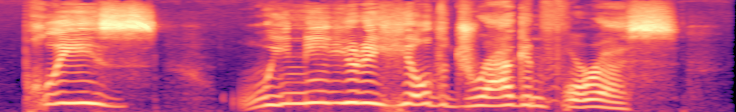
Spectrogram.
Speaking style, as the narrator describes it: Aang pleaded

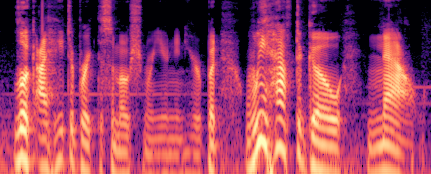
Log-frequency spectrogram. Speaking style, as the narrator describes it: I yelled out

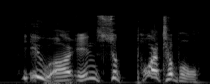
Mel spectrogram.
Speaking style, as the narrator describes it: cried the duke

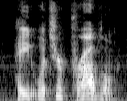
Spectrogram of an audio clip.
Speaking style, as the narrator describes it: Cody called sharply

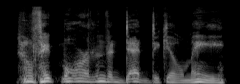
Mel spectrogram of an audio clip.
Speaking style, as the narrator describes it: he grunted

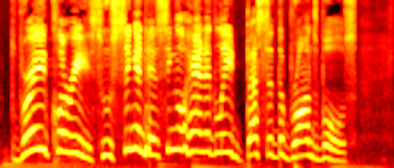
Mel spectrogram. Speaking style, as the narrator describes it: Tantalus exclaimed

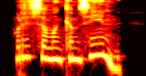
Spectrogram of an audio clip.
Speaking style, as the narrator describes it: asked Joe nervously

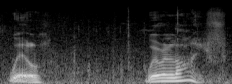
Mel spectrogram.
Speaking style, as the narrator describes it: he said softly

